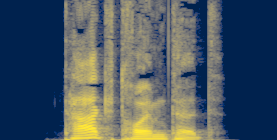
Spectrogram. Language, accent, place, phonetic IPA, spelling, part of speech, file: German, Germany, Berlin, [ˈtaːkˌtʁɔɪ̯mtət], tagträumtet, verb, De-tagträumtet.ogg
- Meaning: inflection of tagträumen: 1. second-person plural preterite 2. second-person plural subjunctive II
